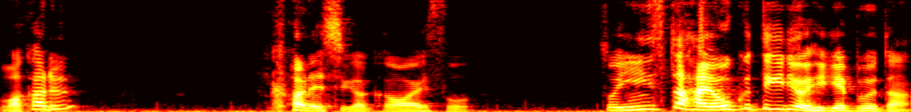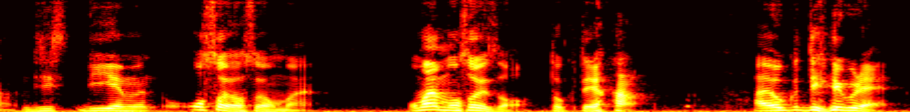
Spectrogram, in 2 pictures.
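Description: A man with a Kansai accent chatting casually with his live-stream viewers, blunt and scolding in rapid-fire retorts. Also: high-pitched, fairly bright tone. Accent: Kansai Japanese.

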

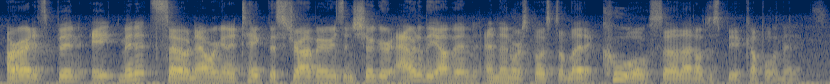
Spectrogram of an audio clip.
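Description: In his home kitchen, a middle-aged home cook vlogger casually runs through a cooking demo, relaxed as he explains each step while working. His voice sits on the high side, and the rough recording picks up kitchen clatter and dish noise.

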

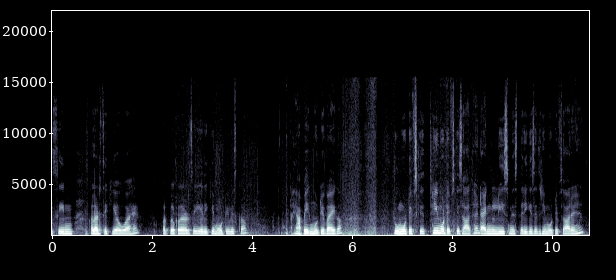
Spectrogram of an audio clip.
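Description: A woman's voice: fairly low pitch, dark tone. A woman presenting a boutique's dresses, describing each garment as she shows it, speaking. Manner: describes garments while showing them. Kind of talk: product showcase talk.

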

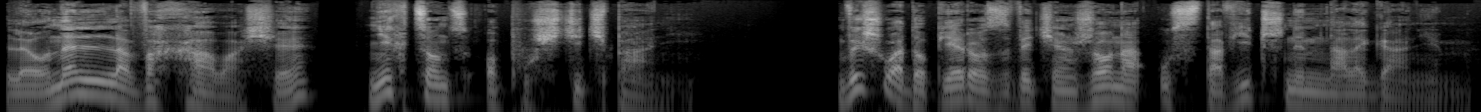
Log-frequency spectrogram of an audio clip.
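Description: Lively, low-voiced male audiobook narrator. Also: slightly rough, no echo, studio quality. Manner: measured, expressive storytelling. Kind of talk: scripted classic-novel narration.

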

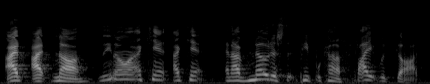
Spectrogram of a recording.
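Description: A male pastor with a high voice delivers a sermon in a personal, conversational way and speaks straight to his listeners. He moves between soft, chatty stretches and loud, fervent preaching. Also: fast, gravelly, husky. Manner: impassioned, builds from quiet talk to loud preaching; conversational, addresses listeners directly.

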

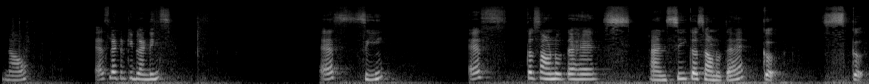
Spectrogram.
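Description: Slow, sounding-out Indian woman teacher. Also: a little high. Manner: slow, sounds out each word part by part. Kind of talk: phonics lesson for kids.

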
